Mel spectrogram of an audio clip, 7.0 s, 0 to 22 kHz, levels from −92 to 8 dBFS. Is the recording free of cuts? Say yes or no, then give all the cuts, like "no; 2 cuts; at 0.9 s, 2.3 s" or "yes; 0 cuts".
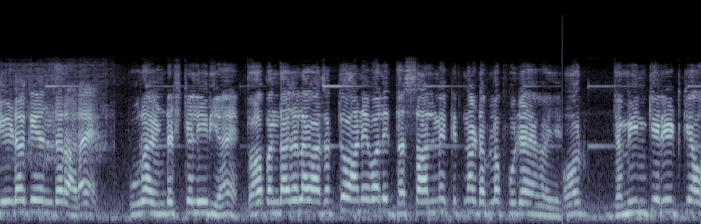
no; 1 cut; at 5.6 s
